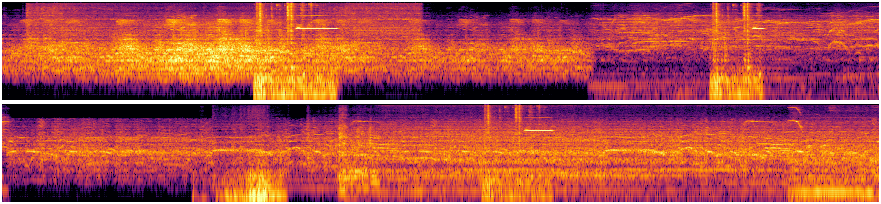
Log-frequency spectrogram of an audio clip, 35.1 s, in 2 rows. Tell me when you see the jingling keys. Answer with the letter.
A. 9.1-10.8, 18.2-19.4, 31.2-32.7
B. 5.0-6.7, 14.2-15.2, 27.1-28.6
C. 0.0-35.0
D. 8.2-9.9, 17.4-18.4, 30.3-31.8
B.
